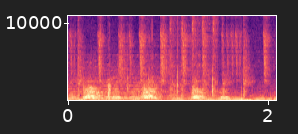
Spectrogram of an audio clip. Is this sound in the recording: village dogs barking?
yes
